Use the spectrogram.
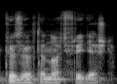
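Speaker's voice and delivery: usual speaking voice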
